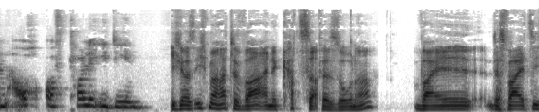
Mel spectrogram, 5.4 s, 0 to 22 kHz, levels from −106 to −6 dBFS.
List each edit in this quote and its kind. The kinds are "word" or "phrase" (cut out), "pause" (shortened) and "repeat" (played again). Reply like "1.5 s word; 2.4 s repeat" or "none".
1.6 s pause; 1.9 s phrase; 3.2 s word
